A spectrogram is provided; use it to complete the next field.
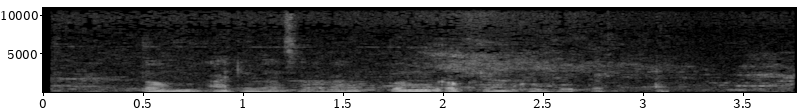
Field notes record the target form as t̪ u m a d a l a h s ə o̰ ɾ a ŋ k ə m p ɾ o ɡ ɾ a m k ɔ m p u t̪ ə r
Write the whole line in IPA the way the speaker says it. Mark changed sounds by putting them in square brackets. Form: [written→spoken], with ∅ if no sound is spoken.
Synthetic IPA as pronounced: t̪ [u→ɔ] m a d a l a h s ə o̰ ɾ a ŋ [k→p] ə m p ɾ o ɡ ɾ a m k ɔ m p u t̪ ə r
